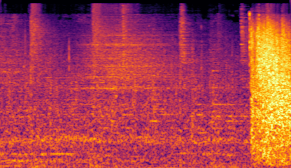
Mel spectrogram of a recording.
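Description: Gunfire in a Fall of the Samurai battle at the siege of Osaka Castle rumbles in dense distant volleys, a continuous crackling fusillade that swells louder near the end.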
